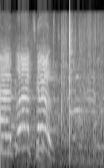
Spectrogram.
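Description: High-pitched children's voices chanting a cheer that stops about a second in. About a second and a half in comes a single sharp crack of a bat hitting a pitched baseball.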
